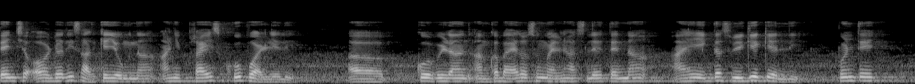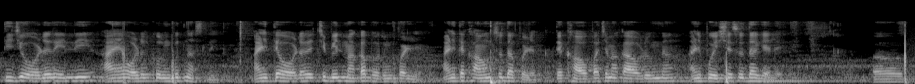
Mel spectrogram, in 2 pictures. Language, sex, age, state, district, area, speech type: Goan Konkani, male, 18-30, Goa, Tiswadi, rural, spontaneous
